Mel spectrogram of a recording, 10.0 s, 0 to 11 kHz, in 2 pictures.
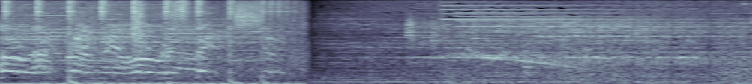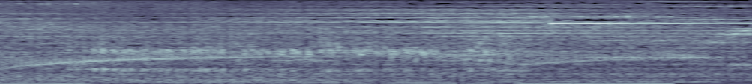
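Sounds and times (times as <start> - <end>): whirring tone: 2.1 - 10.0.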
